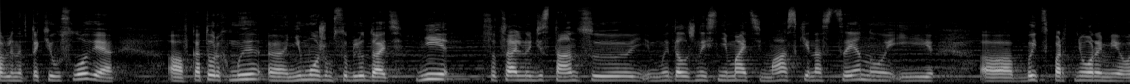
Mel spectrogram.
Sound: speaking Russian

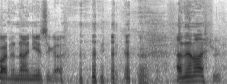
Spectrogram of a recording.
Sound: laughing

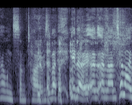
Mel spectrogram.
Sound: laughs

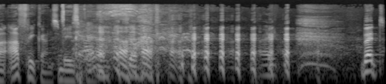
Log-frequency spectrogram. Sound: audience laughing

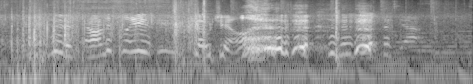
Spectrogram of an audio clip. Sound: laughs

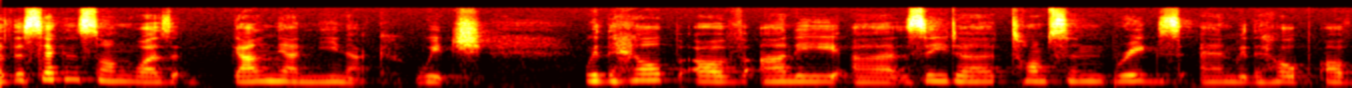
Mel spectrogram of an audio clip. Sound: foreign words

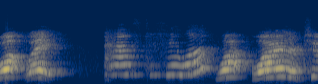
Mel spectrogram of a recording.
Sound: babbling

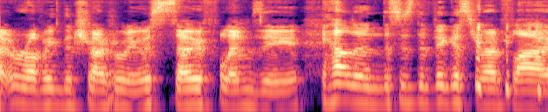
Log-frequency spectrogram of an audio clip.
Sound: laughing

